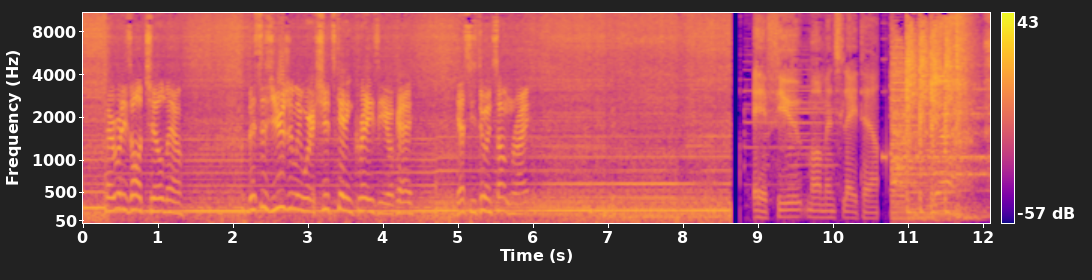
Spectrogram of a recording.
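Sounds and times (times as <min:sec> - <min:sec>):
motorcycle engine running: 0:00.0 - 0:08.6
wind noise: 0:05.9 - 0:08.6.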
